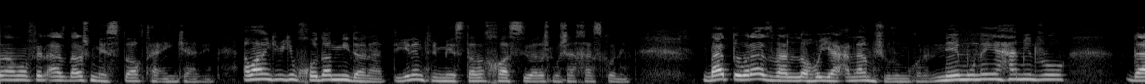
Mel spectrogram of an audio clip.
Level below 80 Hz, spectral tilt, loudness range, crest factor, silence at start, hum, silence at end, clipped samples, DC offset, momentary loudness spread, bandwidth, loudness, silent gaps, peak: -66 dBFS; -6 dB/octave; 5 LU; 18 dB; 0 s; none; 0 s; under 0.1%; under 0.1%; 16 LU; 7.6 kHz; -26 LUFS; none; -10 dBFS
